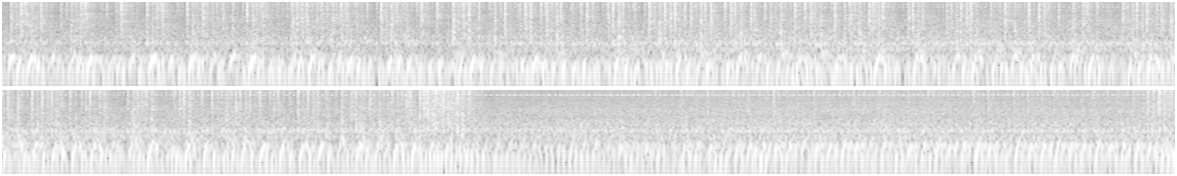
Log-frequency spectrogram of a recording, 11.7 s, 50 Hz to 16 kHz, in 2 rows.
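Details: VW pressed-bumper-panel bus air-cooled flat-four, sitting over 50 years, catches after penetrating spray and fuel are added. Runs steadily with an even beat, then drops to a lower idle; untuned. Owner suspects a bad fuel pump. Deemed a runner.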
